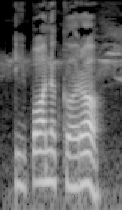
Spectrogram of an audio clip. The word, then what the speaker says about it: Diponegoro: Nah, coba perhatikan pengucapan atau pelafalan nama Diponegoro. Jangan sampai kita salah melafalkannya, misalnya Diponegoro, gitu ya. Nah, jadi vokal O kadang-kadang dilafalkan penuh seperti kata kota. Kadang-kadang dilafalkan O, misalnya Diponegoro, Lombok, pohon, rontok, dan sebagainya.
